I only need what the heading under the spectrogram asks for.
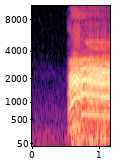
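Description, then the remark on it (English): After a brief silence, a speaker in a church abruptly lets out a loud, sustained, high-pitched wail, mimicking a screaming baby. The shriek holds steady until the end. “Screaming and yelling.”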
